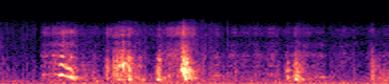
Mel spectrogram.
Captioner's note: moans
